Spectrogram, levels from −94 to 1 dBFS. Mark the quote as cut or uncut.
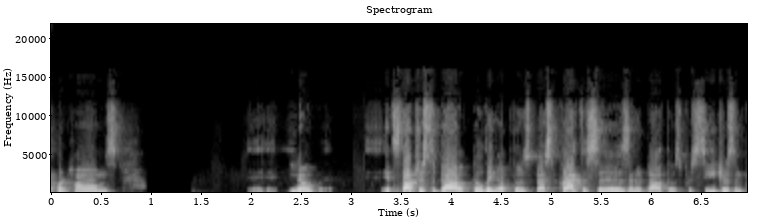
uncut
